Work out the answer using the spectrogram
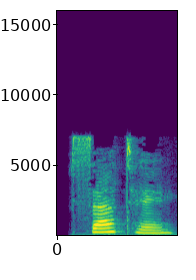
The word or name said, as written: satay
